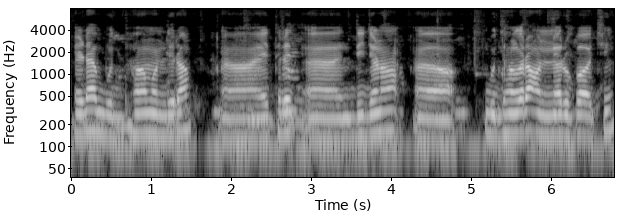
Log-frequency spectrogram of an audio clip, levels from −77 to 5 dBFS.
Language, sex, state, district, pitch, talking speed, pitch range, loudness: Odia, male, Odisha, Khordha, 135 Hz, 95 wpm, 120-145 Hz, -17 LUFS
